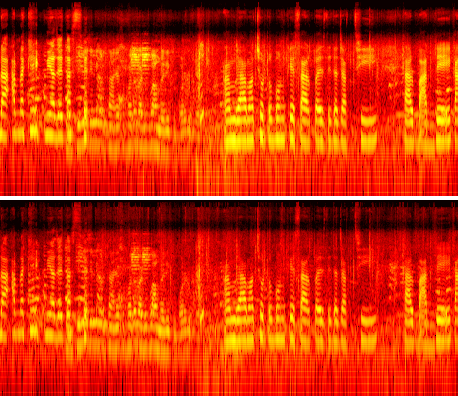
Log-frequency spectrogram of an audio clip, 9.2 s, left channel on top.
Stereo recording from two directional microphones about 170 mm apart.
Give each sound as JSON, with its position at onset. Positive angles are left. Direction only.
{"t": 0.0, "sound": "speech", "side_deg": 5}
{"t": 1.8, "sound": "a woman's voice", "side_deg": -85}
{"t": 2.6, "sound": "speech", "side_deg": -55}
{"t": 3.9, "sound": "speech", "side_deg": 5}
{"t": 8.0, "sound": "speech", "side_deg": 5}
